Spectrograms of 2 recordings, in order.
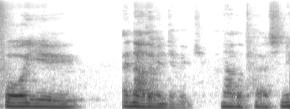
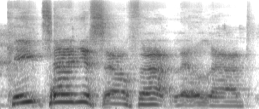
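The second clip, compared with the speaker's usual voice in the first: sneering brute, pitched up; mocking thug voice; 7 semitones higher, 4 dB louder than usual. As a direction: taunt him like a bully.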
